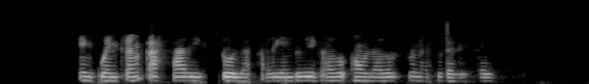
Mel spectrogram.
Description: dis‧tan‧te
/disˈtante/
